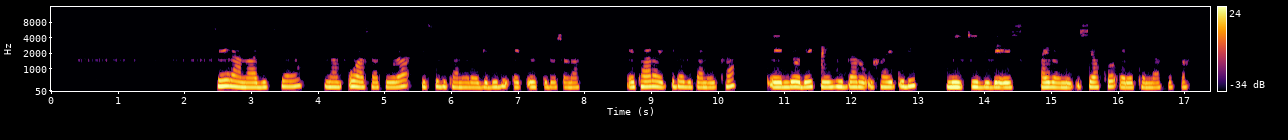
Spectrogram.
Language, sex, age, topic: Gamo, female, 25-35, government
